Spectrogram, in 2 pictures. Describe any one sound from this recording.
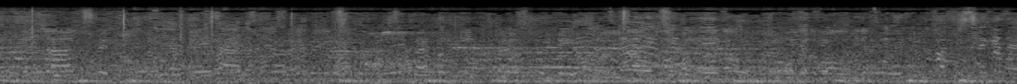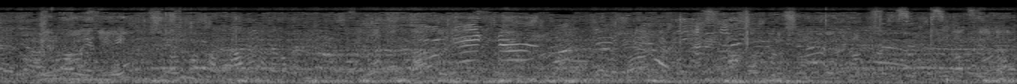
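A large crowd of men and women chatters and calls out outdoors.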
